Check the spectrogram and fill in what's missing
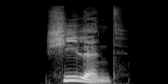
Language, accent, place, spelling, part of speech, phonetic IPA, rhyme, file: German, Germany, Berlin, schielend, verb, [ˈʃiːlənt], -iːlənt, De-schielend.ogg
- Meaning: present participle of schielen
